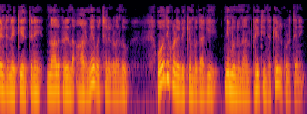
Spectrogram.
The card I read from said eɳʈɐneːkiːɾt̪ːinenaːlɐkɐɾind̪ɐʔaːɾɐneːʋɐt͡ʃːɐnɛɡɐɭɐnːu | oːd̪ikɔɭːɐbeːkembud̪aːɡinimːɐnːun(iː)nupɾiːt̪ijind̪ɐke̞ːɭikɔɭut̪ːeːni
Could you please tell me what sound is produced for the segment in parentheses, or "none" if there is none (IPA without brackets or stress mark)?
aː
